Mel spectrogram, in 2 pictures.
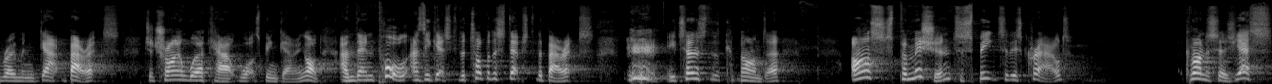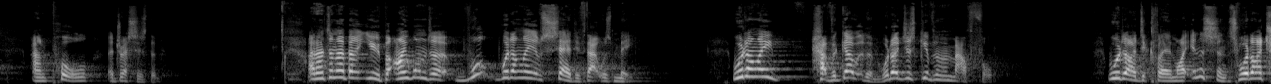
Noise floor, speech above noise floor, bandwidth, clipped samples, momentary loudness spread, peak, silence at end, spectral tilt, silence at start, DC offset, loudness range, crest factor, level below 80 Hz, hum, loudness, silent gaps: -72 dBFS; 49 dB; over 20 kHz; under 0.1%; 15 LU; 0 dBFS; 0 s; -2.5 dB/octave; 0 s; under 0.1%; 5 LU; 24 dB; -74 dBFS; none; -23 LUFS; none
